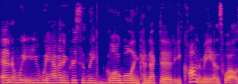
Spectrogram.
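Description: Delivered at a fairly quick pace with fairly even intonation, the speech carries a Southern US accent in a very clean recording with a silent background. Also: woman. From South Carolina (Florence). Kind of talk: panel discussion.

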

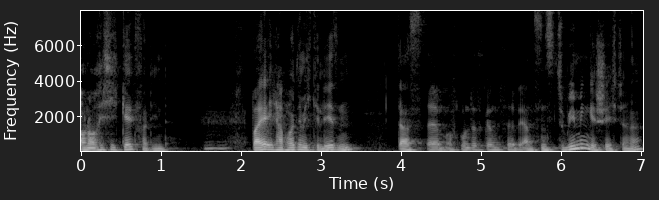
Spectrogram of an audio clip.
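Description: In a very clean recording with a silent background, a man with a fairly low pitch and a dark, mellow, somewhat breathy tone speaks with big swings in loudness and long, frequent pauses. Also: ordinary pitch variation, moderate pace. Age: 30s. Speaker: podcast co-host. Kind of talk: casual chat.

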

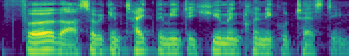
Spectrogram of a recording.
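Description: With an Australian accent, a man talks in a fairly even intonation. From Australia, Gold Coast. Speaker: biotech institute general manager. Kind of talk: interview. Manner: hesitant, with fillers.

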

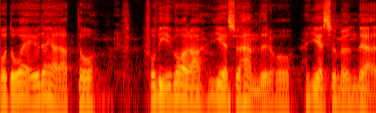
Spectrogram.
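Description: Speaking at a fairly slow pace, a man with a medium pitch and a dark, mellow tone keeps his intonation fairly even. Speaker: church member. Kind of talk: testimony. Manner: fluent.

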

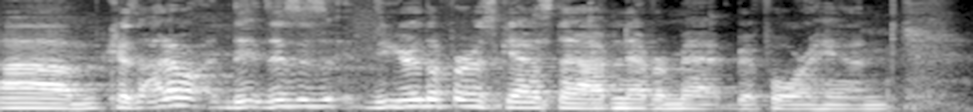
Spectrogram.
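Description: A man's voice comes with audible room echo, set against noticeable background noise. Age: 30s. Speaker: podcast co-host. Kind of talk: casual chat.

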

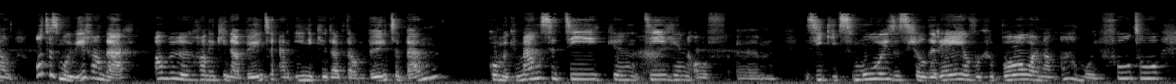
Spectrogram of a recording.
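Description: Her pitch fairly high, a woman speaks at a moderate pace with very wide pitch swings. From Belgium (Flanders), partly Germany. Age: 30s. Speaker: part-time coach. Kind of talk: casual interview chat. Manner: animated, laughs often.

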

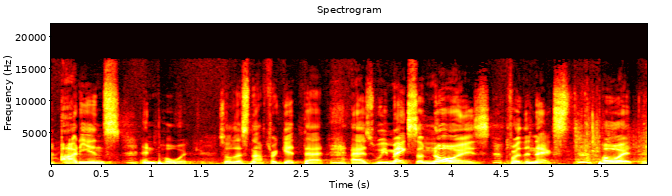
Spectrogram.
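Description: A man with a high-pitched voice speaks at a fairly slow pace in an energetic tone, with noticeable background noise. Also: ordinary pitch variation. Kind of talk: live slam emcee patter. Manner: hype, loud, energetic.

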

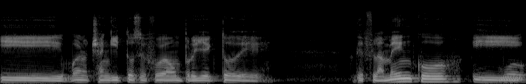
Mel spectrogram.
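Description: Very slowly, a man delivers his words at a fairly low pitch. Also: fairly even intonation. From Mexico, Culiacán, Sinaloa. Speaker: musician. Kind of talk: casual chat.

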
